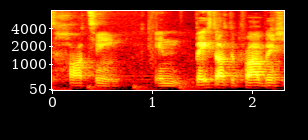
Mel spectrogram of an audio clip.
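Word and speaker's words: Gauteng: it's spelled g-a-u-t-e-n-g and i know in the states we would say gall team or something to that effect but it's hall team and based off the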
